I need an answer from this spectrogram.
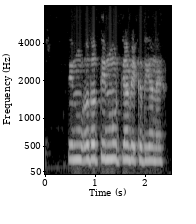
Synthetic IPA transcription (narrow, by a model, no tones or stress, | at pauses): t̪ɪnod̪õːt̪ɪnmuːɾt̪ɪjãːʋeːkʰd̪ɪjãːneː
